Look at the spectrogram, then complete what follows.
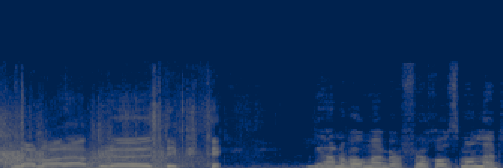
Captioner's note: applause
